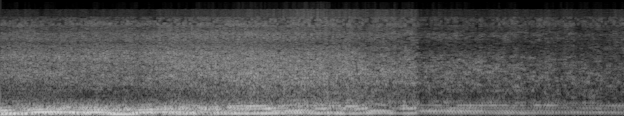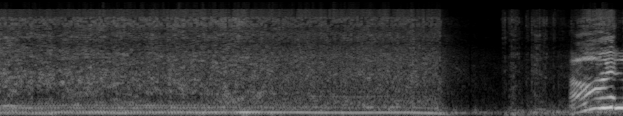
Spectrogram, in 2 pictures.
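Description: A pulling tractor powered by a Rolls Royce Griffin aircraft engine makes a pass, its loud, deep, rumbling growl droning steadily and then fading out near the end, with a voice talking over part of it.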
